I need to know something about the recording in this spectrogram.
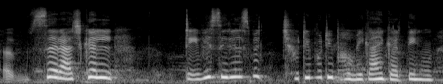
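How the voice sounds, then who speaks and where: A woman's voice: high-pitched, normal speed, mellow, lightly acted. A woman playing a deferential, eager small-time actress in a radio play, hesitant and polite in her conversation. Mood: hesitant, modest. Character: deferential, eager struggling actress greeting old acquaintance.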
